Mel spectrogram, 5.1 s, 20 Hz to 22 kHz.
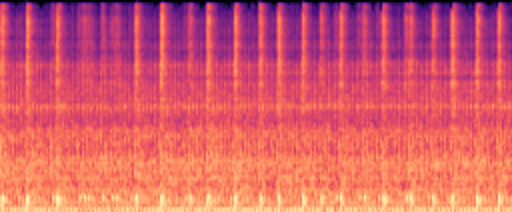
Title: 2st YZ250X PULSER COIL DELAY DEGREES IDLE SOUND(more delay)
